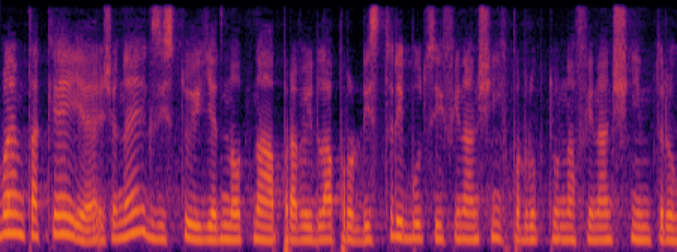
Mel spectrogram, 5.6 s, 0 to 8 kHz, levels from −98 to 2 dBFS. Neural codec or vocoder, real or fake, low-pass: codec, 16 kHz in and 24 kHz out, 1 kbps, XY-Tokenizer; fake; 7.2 kHz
